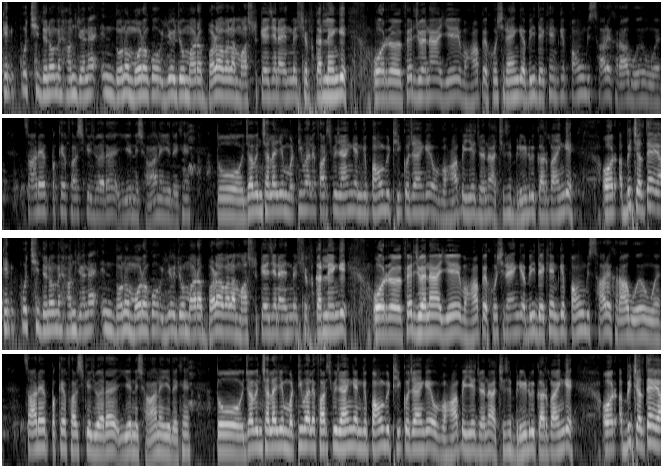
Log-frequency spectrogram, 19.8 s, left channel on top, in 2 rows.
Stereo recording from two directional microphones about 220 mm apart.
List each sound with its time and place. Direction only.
0.0 s speech: centre (ahead or behind)
4.6 s speech: 10° left (ahead or behind)
10.7 s speech: centre (ahead or behind)
13.2 s speech: 15° left (ahead or behind)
